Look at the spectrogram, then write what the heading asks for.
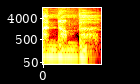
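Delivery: very quiet, soft, faint, hushed voice. Narrating a voice heard in the back of Xavier's mind, very quiet. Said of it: "the voice says very quietly".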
